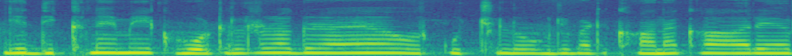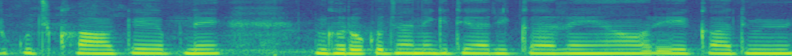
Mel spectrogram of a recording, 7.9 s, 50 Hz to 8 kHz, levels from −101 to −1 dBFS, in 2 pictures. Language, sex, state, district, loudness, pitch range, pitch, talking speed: Hindi, female, Delhi, New Delhi, -14 LUFS, 210-225 Hz, 215 Hz, 255 wpm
